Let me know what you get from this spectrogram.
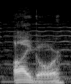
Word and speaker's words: Igor: The beautiful Inga, his inconsistently hunchbacked sidekick, Igor, pronounced Igor, and of course, Frau Blücher.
